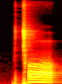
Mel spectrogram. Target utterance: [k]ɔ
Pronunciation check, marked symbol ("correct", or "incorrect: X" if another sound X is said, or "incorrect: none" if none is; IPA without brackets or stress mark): incorrect: ǀ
